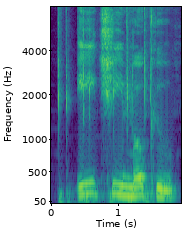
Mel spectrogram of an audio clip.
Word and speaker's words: Ichimoku: to the date chart Ichi moku ichimoku I think that's how you pronounce it ichimoku um it's on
